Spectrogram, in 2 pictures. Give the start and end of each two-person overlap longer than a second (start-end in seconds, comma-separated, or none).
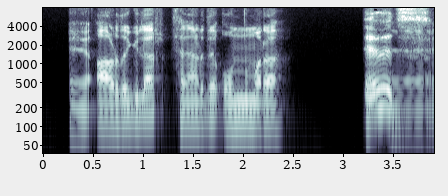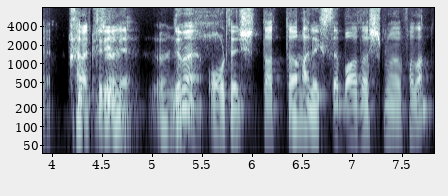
3.5-5.7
